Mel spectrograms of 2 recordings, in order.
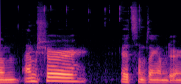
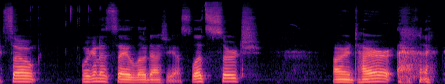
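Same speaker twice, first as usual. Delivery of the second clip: ordinary delivery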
